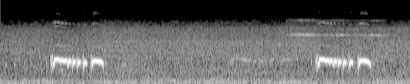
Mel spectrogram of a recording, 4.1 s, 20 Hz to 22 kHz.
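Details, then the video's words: Caged local zebra dove, recording meant to prompt another dove into singing; two bright staccato cooing phrases, each a quick burst of pulsed notes with a final detached coo, about 2.6 seconds apart over quiet background. "Pancingan Burung Perkutut Agar Cepat Bunyi - Zebra Dove"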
